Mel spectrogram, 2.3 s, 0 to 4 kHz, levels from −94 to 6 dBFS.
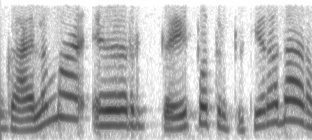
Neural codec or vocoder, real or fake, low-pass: vocoder, 24 kHz, 100 mel bands, Vocos; fake; 3.6 kHz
